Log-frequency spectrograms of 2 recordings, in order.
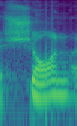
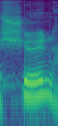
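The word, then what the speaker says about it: Sjón: Uh, jeg kan godt lide, jeg tror, at man udtaler det, uh, Sean og ikke Sjøen, ham her, uh, den islandske forfatter og poet, som har uh, været med til at skrive den her film.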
